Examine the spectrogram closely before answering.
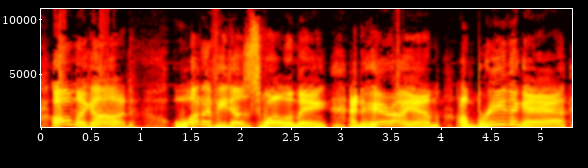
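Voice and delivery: hammed-up Massachusetts accent, frantic quote; attempted Massachusetts accent. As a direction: Thurston Howell-style Massachusetts accent. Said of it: "fucking Thurston Howell?".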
